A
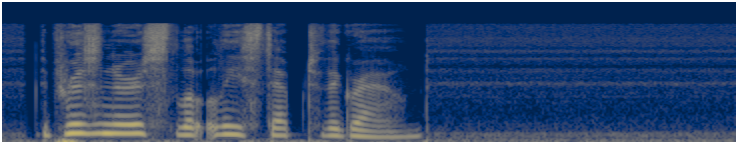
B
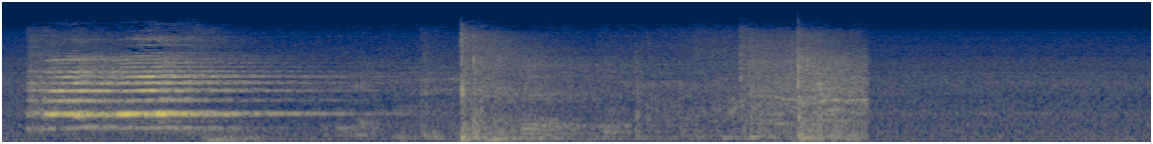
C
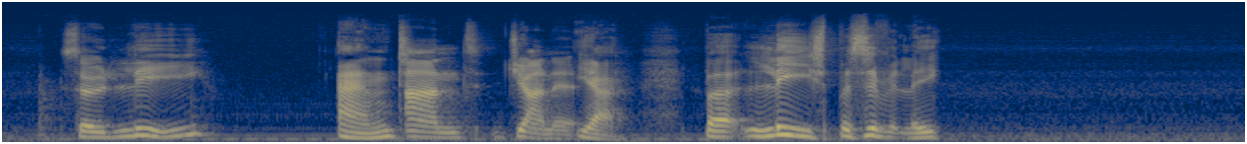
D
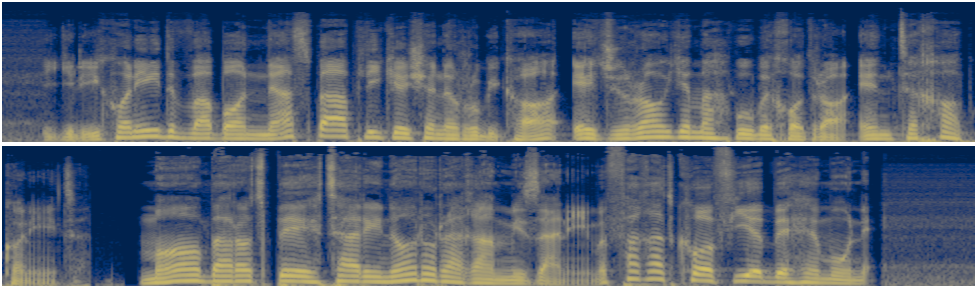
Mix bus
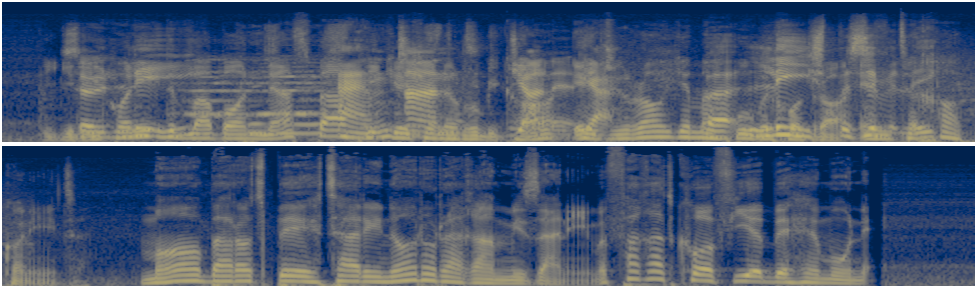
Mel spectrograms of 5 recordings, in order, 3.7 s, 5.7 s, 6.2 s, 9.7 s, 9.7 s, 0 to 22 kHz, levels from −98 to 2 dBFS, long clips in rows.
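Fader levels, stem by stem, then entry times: −10.5, −16.5, +1.5, −8.5 decibels; 0.90, 0.70, 0.00, 0.00 seconds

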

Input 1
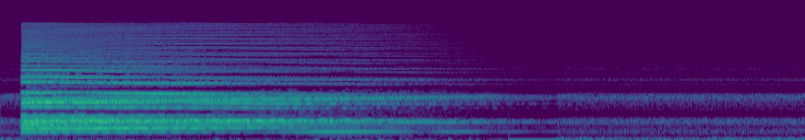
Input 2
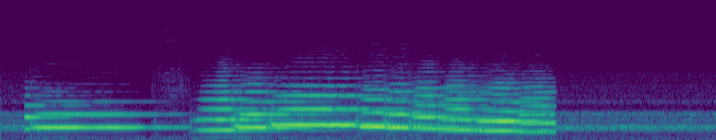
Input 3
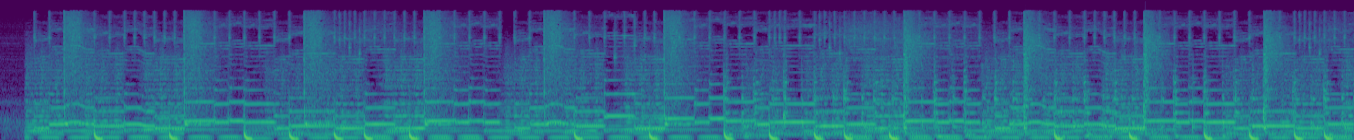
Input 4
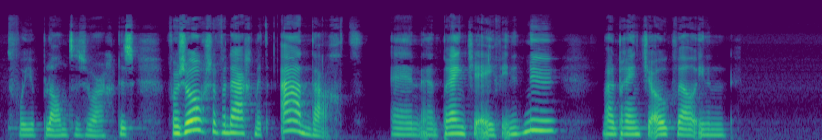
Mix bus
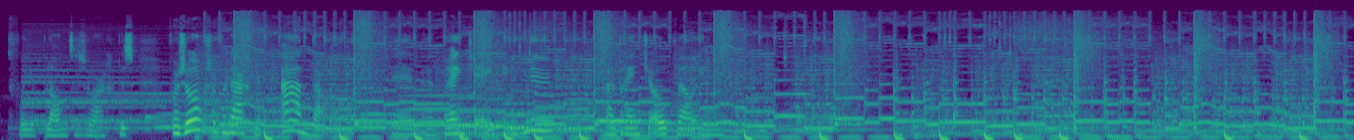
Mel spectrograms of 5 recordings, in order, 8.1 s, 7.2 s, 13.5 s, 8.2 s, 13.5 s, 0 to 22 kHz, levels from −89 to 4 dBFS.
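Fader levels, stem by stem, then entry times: −13.5, −16.0, −3.0, −9.0 decibels; 0.00, 1.20, 1.70, 0.00 seconds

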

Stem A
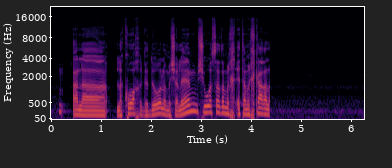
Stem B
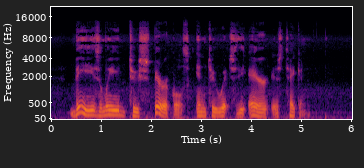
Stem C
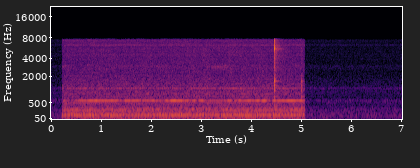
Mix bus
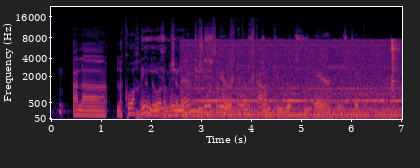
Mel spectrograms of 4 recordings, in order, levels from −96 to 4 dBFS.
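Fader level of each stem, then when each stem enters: −1.0, −9.5, −0.5 decibels; 0.00, 1.30, 2.35 seconds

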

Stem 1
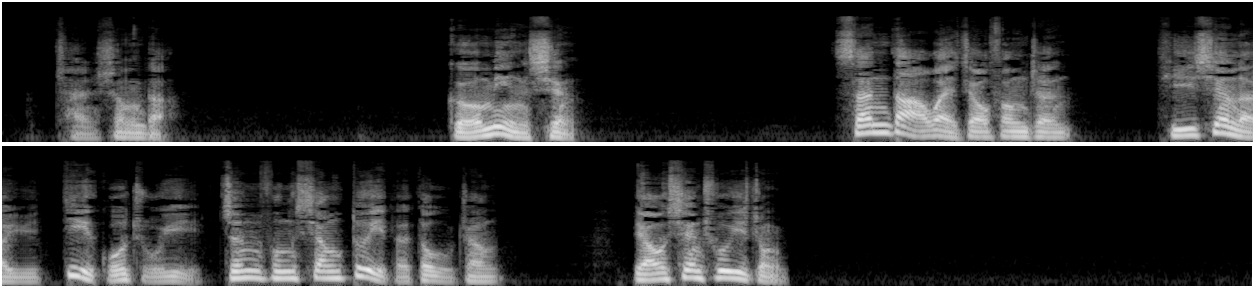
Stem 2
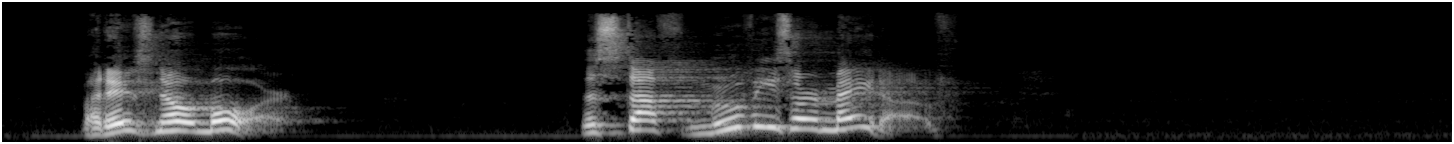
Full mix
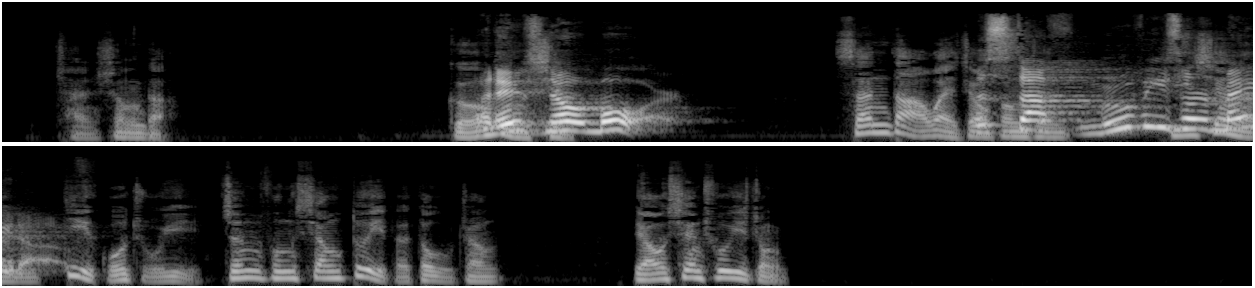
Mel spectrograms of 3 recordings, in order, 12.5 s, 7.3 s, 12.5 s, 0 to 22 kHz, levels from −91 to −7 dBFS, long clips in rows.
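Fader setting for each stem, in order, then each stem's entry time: −13.5, −2.5 decibels; 0.00, 1.95 seconds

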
